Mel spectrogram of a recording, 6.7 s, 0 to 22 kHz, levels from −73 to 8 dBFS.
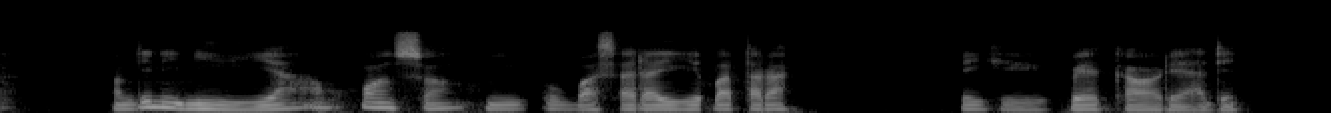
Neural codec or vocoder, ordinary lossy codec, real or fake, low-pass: codec, 16 kHz, about 1 kbps, DyCAST, with the encoder's durations; none; fake; none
